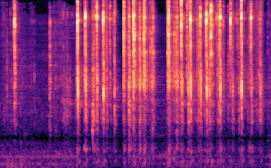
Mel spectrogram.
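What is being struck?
Mechanical keyboard with round plastic keycaps.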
